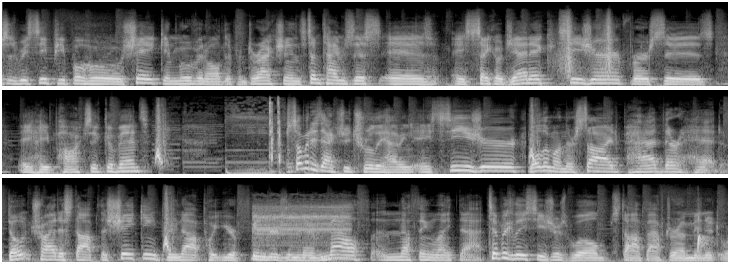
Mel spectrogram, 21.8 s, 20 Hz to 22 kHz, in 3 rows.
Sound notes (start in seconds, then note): 7.4 energetic music; 8.3 air whooshing; 17.0 buzzer blaring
